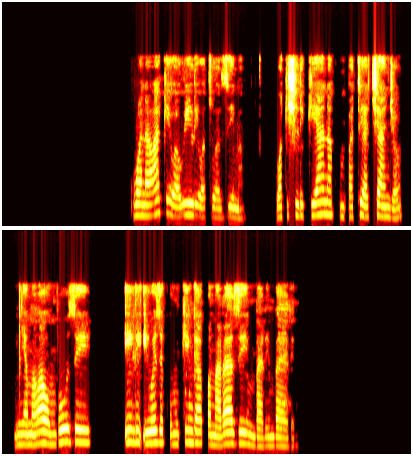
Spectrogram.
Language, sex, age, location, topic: Swahili, female, 25-35, Dar es Salaam, agriculture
